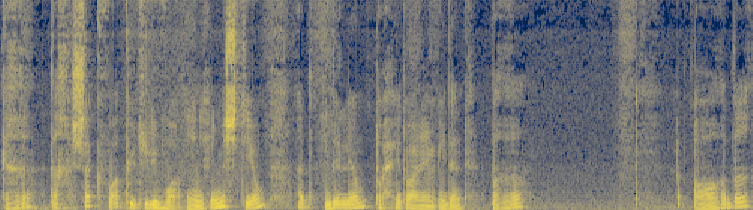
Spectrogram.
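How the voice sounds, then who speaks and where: A man teaching a primary school lesson. He speaks slowly and deliberately, repeating each word and breaking it into syllables. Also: medium pitch, animated, darkish tone, breathy edge. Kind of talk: slow classroom lesson.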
